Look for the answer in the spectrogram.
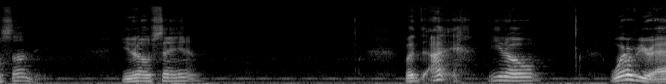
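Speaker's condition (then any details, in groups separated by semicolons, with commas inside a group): No condition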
